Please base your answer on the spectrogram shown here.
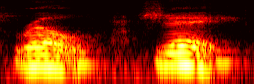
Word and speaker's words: Roget: Peter Mark Roget, pronounced Roget.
